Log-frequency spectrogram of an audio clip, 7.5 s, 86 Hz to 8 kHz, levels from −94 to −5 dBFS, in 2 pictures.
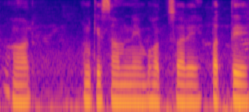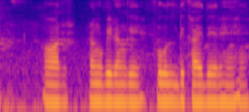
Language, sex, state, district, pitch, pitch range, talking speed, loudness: Hindi, male, Bihar, Purnia, 130 Hz, 125-135 Hz, 110 wpm, -32 LUFS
